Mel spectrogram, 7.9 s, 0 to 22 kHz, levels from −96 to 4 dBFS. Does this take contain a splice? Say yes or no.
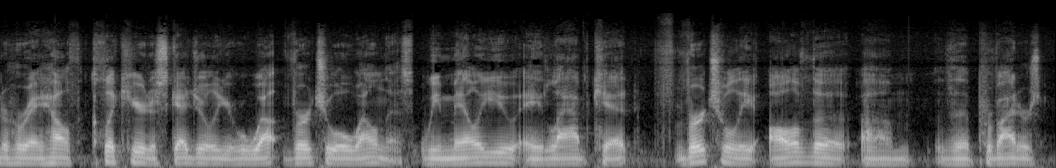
yes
